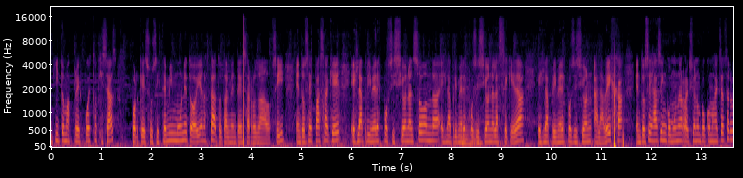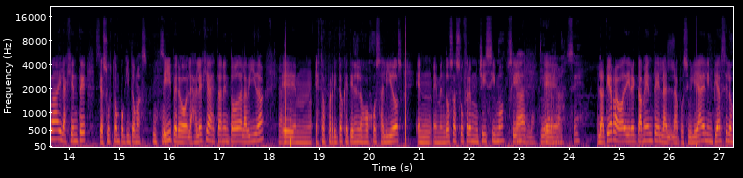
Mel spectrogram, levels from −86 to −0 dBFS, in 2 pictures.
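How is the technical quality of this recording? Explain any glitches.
The recording is marred by five loud pop events. A sudden voltage step, likely from a plug, switch, static discharge or driver glitch, was added to the signal. The circuits after it shaped that step into a sharp transient, heard as a pop roughly 25 dB above the sound, which continues underneath. Single pops fall at 3.85–3.88 s, 20.73–20.75 s and 26.54–26.57 s, the last about 20 dB up. Quick double pops occur at 11.27–11.46 s and 18.34–18.46 s.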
